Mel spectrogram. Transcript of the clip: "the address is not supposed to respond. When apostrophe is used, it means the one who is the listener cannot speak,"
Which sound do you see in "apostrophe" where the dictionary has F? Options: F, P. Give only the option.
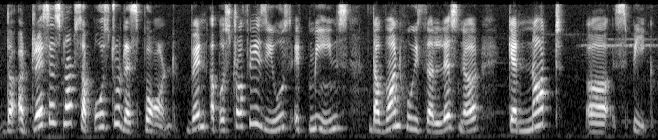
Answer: F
